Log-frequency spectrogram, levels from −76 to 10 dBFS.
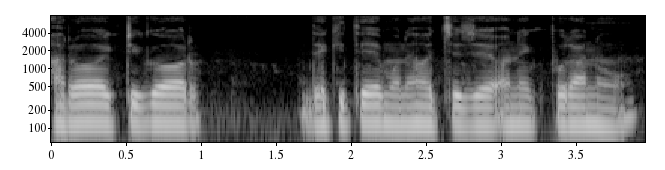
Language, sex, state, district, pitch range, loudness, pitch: Bengali, male, Assam, Hailakandi, 115-125 Hz, -16 LUFS, 120 Hz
